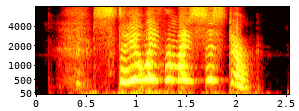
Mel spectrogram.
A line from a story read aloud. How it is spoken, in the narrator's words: Quelula screamed at the ponies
